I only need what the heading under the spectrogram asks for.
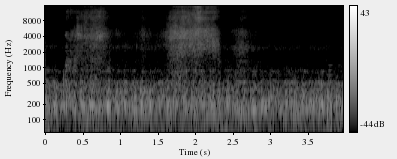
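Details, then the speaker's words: Vintage Berni (Panama copy) ceiling fan running at speed (about 0.47 A, 40 W): low hum with an uneven gritty rumble; owner suspects corroded, rusted ball bearings are making the noise. "Yeah, there's like actual corrosion on the ball bearings. I think that's making that noise."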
